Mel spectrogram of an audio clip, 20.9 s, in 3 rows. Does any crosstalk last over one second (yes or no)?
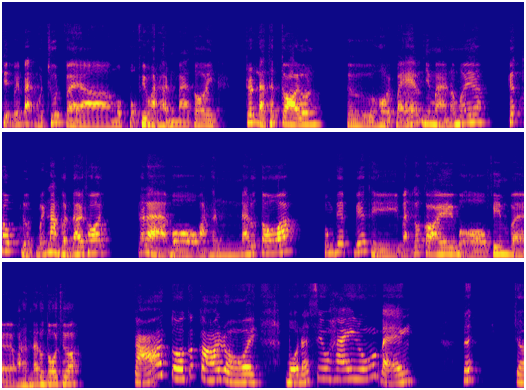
no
